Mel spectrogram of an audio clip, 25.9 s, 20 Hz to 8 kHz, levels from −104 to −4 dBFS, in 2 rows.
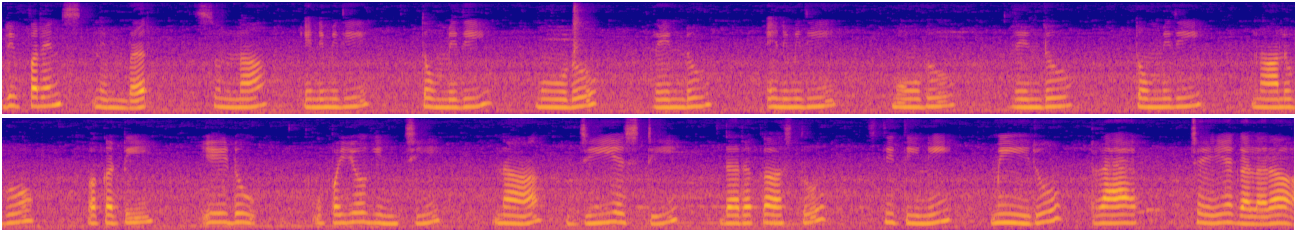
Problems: constant background noise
